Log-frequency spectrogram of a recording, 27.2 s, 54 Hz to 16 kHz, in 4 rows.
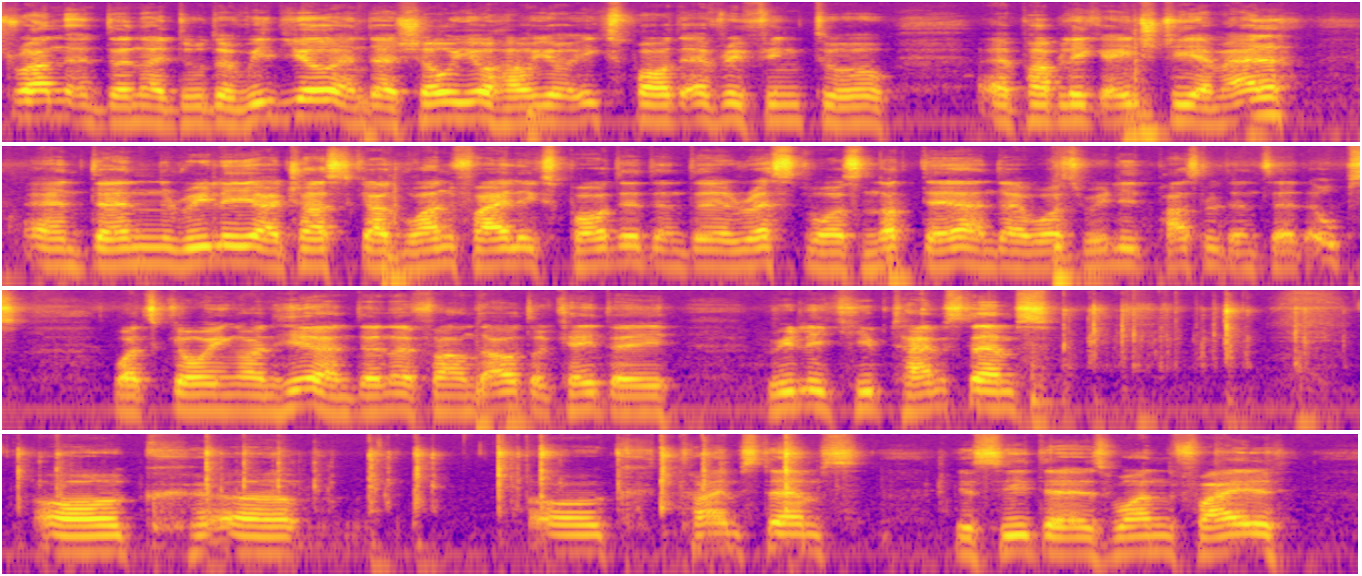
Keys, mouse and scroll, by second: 18.2 click, 19.0-24.5 typing, 21.0 Tab, 24.6 Return.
